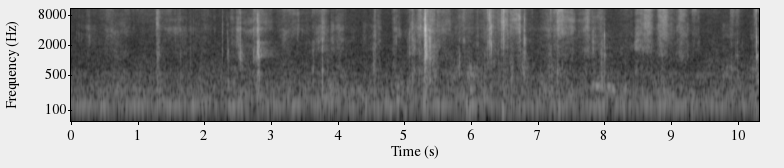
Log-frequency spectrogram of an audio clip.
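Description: Paper pages rustle and turn.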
